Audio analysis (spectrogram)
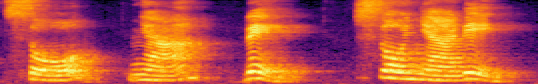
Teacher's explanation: ¿Dónde recae la fuerza de la voz? Muy bien, en la última sílaba. Entonces, por eso la tengo aquí subrayada, última sílaba, y termina en una vocal.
